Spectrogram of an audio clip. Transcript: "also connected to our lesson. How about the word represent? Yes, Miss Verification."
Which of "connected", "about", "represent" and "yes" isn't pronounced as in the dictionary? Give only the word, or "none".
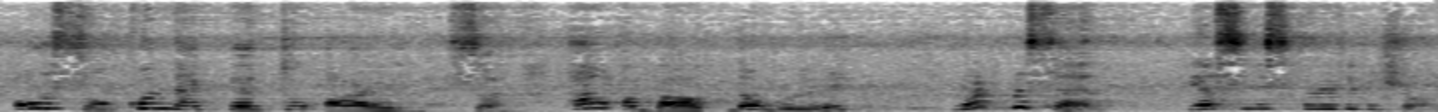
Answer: represent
